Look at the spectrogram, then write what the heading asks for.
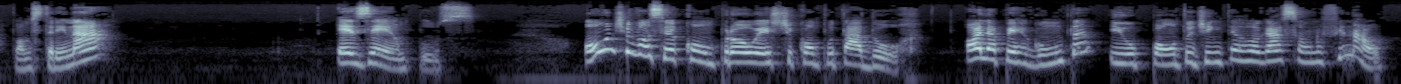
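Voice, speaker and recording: A woman with a Brazilian Portuguese accent teaching a recorded lesson, explaining step by step and asking rhetorical questions. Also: sits high.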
